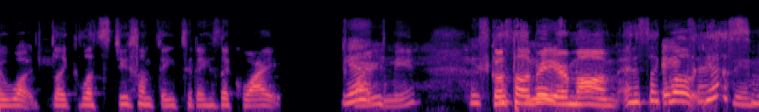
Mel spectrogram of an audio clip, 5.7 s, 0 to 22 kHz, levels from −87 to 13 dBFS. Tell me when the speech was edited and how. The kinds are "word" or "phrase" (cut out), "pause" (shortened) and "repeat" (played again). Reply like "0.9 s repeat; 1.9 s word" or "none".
2.9 s word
